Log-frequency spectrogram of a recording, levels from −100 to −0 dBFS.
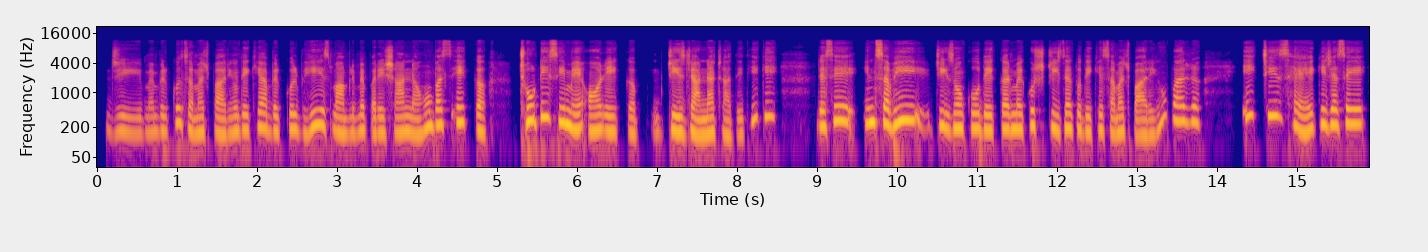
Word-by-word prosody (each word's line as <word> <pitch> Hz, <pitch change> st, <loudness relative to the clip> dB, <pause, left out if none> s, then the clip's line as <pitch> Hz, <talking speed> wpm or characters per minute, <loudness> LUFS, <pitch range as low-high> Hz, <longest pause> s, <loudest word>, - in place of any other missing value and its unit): जी, 160 Hz, -1 st, -8 dB
मैं 165 Hz, +1 st, -8 dB
बिल्कुल 175 Hz, +9 st, -3 dB
समझ 165 Hz, -6 st, -3 dB
पा 160 Hz, -2 st, 0 dB
रही 150 Hz, +1 st, -6 dB
हूँ। 170 Hz, -, -1 dB
देखिए, 180 Hz, +3 st, -2 dB
आप 190 Hz, -, 0 dB
बिल्कुल 170 Hz, +3 st, -3 dB
भी 200 Hz, +9 st, +1 dB
इस 215 Hz, -, -2 dB
मामले 160 Hz, -1 st, -1 dB
में 175 Hz, +3 st, -2 dB
परेशान 160 Hz, +1 st, 0 dB
ना 165 Hz, -2 st, -1 dB
हों 175 Hz, +8 st, 0 dB
बस 230 Hz, 0 st, 0 dB
एक 245 Hz, -9 st, +2 dB, 0.5 s
छोटी-सी 280 Hz, 0 st, +4 dB
मैं 195 Hz, -4 st, +5 dB
और 175 Hz, -1 st, 0 dB
एक 165 Hz, -2 st, -2 dB, 0.4 s
चीज़ 165 Hz, -4 st, +3 dB
जानना 150 Hz, 0 st, +2 dB
चाहती 145 Hz, -2 st, -7 dB
थी 280 Hz, -, -4 dB
कि, 330 Hz, 0 st, -1 dB, 0.5 s
जैसे 265 Hz, +7 st, +3 dB, 0.2 s
इन 250 Hz, +1 st, +7 dB
सभी 250 Hz, -, +4 dB
चीज़ों 195 Hz, -3 st, +2 dB
को 195 Hz, +1 st, -1 dB
देखकर 180 Hz, +1 st, +1 dB
मैं 185 Hz, 0 st, +2 dB
कुछ 220 Hz, -1 st, 0 dB
चीज़ें 190 Hz, -1 st, +1 dB
तो 185 Hz, -, -2 dB
देखिए 165 Hz, +1 st, -4 dB
समझ 160 Hz, 0 st, -3 dB
पा 140 Hz, 0 st, 0 dB
रही 140 Hz, +1 st, -5 dB
हूँ, 255 Hz, -, -4 dB
पर 270 Hz, -2 st, +2 dB, 0.6 s
एक 345 Hz, +1 st, 0 dB
चीज़ 345 Hz, -3 st, +1 dB
है 180 Hz, -4 st, +1 dB
कि 230 Hz, +5 st, 0 dB
जैसे 230 Hz, +2 st, +3 dB
185 Hz, 185 wpm, -23 LUFS, 160-230 Hz, 0.6 s, इन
